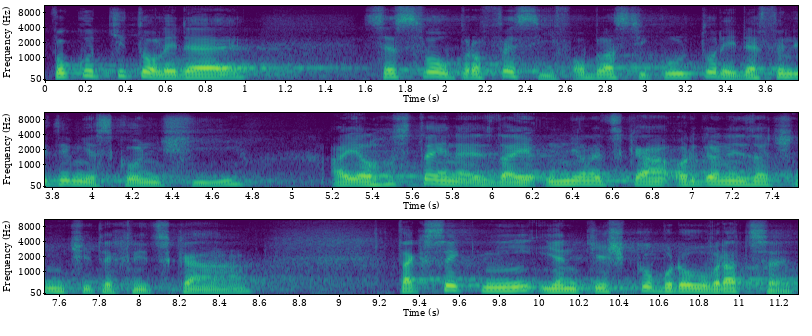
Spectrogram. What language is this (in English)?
Czech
